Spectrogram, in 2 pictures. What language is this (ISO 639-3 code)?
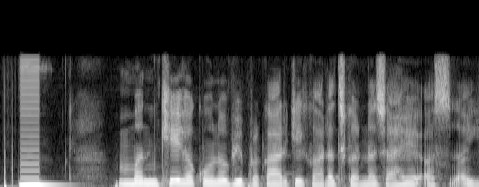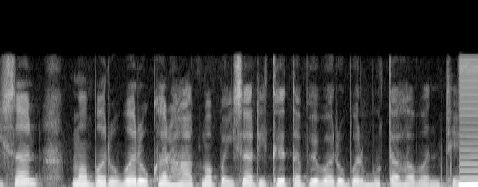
hne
